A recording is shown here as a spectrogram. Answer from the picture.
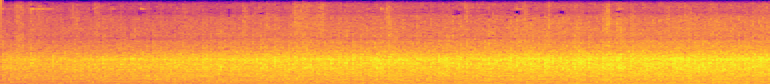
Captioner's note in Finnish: moottorin ääni lähestyy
